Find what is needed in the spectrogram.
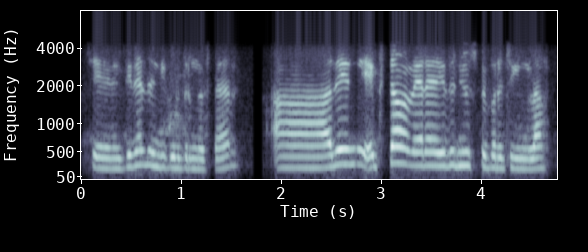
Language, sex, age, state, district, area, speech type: Tamil, female, 18-30, Tamil Nadu, Madurai, urban, conversation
